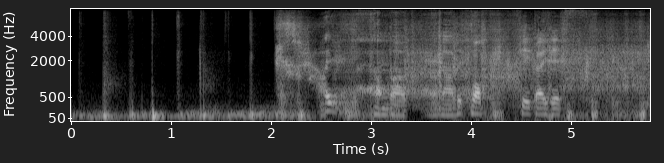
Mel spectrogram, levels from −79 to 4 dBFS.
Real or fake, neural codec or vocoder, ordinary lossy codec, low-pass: fake; codec, 16 kHz, 0.8 kbps, ZipCodec; none; none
